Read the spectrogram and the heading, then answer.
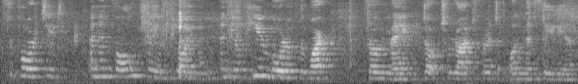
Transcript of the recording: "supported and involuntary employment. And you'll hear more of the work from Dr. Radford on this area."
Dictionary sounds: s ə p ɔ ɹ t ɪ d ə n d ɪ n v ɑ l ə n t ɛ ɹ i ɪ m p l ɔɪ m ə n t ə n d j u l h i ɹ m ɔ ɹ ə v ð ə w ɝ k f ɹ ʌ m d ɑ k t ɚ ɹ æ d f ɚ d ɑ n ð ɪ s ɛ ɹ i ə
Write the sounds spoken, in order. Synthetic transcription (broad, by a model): s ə p ɔ ɹ t ɪ d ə n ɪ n v ɑ l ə n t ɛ ɹ i ɪ m p l ɔɪ m ə n t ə n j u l h i ɹ m ɔ ɹ ə v ð ə w ɝ k f ɹ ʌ m d ɑ k t ɚ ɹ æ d f ɚ d n ð ɪ s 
